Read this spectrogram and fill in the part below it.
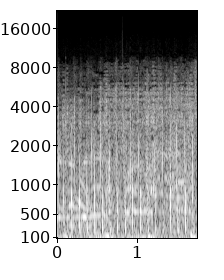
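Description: Rapid bursts of gunfire from the Las Vegas shooting, heard as a quick repeating train of sharp cracks at a distance, fairly faint and muffled as in a phone recording.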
